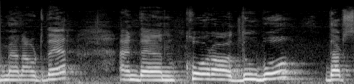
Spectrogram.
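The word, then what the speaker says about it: Cora Du Bois: out there and then kora du Bois that's how you pronounce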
